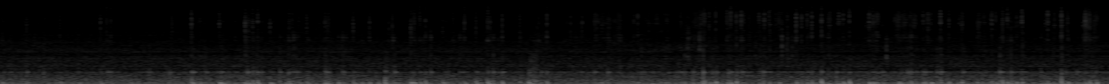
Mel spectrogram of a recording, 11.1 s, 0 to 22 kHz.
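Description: A small, hollow, empty blue plastic tumbler held close is rapidly tapped by fingertips and nails. The result is a dense, continuous patter of short, dry, dull taps, heavy in the low end with a faint hollow tone around 600 Hz. Every tap stops almost instantly with no ring.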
